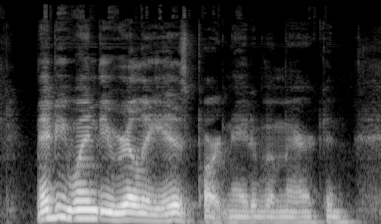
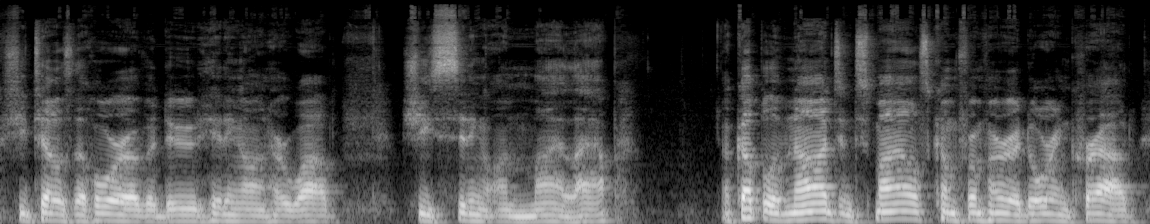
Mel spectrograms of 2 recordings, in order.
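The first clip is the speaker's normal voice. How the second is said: plain reading voice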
